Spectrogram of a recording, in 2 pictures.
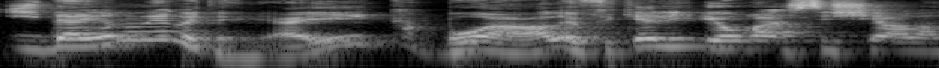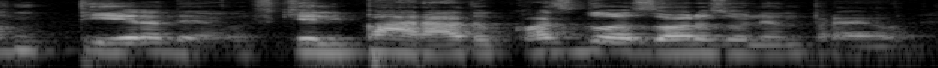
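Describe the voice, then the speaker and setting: A man's voice: fairly high pitch, racing. A young Brazilian man, a Portuguese teacher, talking enthusiastically as a guest in a casual interview. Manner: enthusiastic, animated, shifts into soft reflective storytelling.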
